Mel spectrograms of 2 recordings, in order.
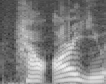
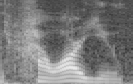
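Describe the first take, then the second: First: Said in the usual way. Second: Flat, slow, lower robotic delivery; slow flat machine-like voice with no inflection; mechanical voice. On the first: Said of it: "human inflection that the digital, uh, recorders sometimes miss". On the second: Shown as a demonstration. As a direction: say it like a processed, lifeless recording. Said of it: "kinda mechanicalize any voice".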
